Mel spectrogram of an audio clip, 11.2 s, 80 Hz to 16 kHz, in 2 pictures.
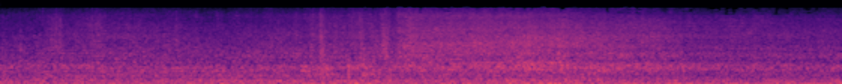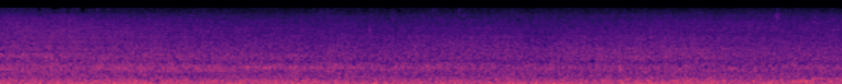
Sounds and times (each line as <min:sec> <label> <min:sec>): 0:00.0 Planes pass overhead 0:11.2
0:00.0 Vehicles passing in the rain 0:11.2
0:00.0 rain 0:11.2
0:00.0 trains 0:11.2
0:00.0 trucks 0:11.2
